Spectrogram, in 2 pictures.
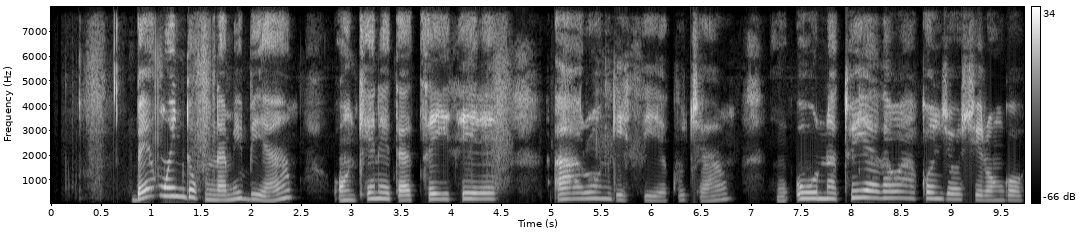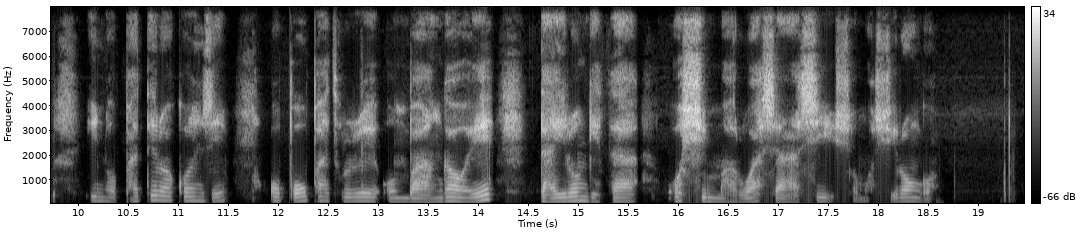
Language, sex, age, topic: Oshiwambo, female, 25-35, finance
